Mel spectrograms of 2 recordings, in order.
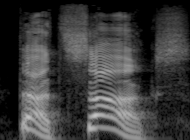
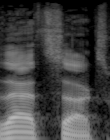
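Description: First: It is said excitedly, with exclamatory energy. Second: It is said flatly, sounding uncaring.

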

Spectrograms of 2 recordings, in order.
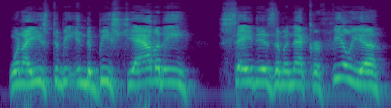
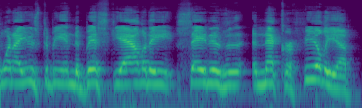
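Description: First: The words are spoken crisply, with clear enunciation. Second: The words are spoken casually, without extra articulation. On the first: The speaker calls it right. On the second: The speaker calls it wrong.

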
